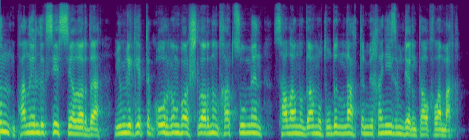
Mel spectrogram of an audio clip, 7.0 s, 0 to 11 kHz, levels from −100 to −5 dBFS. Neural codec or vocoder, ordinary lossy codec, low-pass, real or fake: codec, 24 kHz, 3 kbps, HILCodec; none; 9.9 kHz; fake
